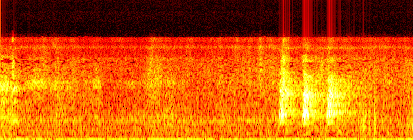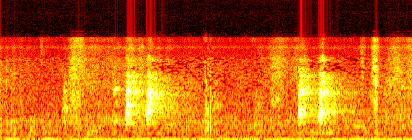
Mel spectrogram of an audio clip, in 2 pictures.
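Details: Pet dog Katie in pursuit of a squirrel up a tree outside: scattered bursts of excited barks, grouped in pairs and threes with quieter stretches between, over low background noise.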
